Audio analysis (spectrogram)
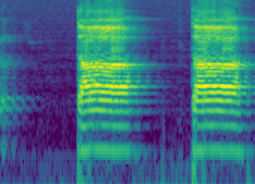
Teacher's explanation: আপনার দাঁতের মাড়ির সাথে জিহ্বার আগা সেটা টাচ হবে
